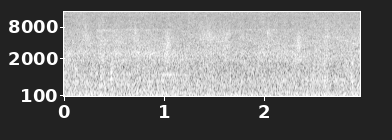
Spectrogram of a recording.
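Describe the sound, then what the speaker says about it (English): A copper-hauling freight train in the factory game Satisfactory rolls past as a steady, loud rumbling drone with no distinct beats and no speech. "And there's the copper train."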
